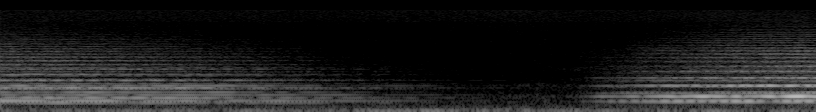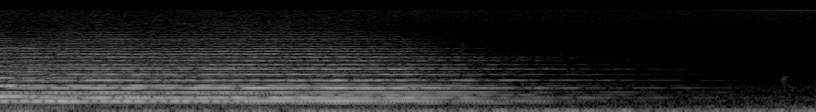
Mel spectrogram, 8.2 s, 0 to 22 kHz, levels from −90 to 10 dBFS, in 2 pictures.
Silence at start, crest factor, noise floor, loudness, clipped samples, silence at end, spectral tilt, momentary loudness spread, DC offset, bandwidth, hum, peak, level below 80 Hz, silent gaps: 0 s; 20 dB; -58 dBFS; -32 LUFS; under 0.1%; 0 s; -4.5 dB/octave; 22 LU; under 0.1%; 16 kHz; none; -14 dBFS; -56 dBFS; none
